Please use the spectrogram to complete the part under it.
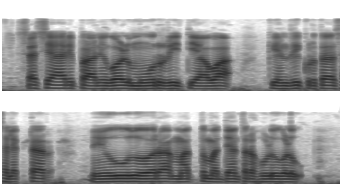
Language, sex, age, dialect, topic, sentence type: Kannada, male, 18-24, Northeastern, agriculture, statement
